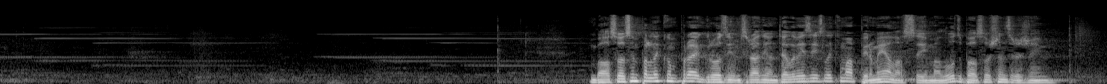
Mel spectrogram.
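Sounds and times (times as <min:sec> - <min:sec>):
parliament voting call bell ringing: 0:00.0 - 0:07.8
low murmur in the parliament chamber: 0:00.0 - 0:11.0
speech: 0:05.9 - 0:10.7.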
